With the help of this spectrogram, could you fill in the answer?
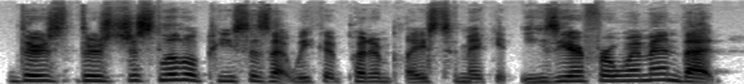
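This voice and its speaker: A woman's voice: medium pitch, quick pace, dry recording. A woman in her thirties, a sports director as interview guest, talking earnestly and getting fired up, with frequent restarts. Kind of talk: casual conversational interview.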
